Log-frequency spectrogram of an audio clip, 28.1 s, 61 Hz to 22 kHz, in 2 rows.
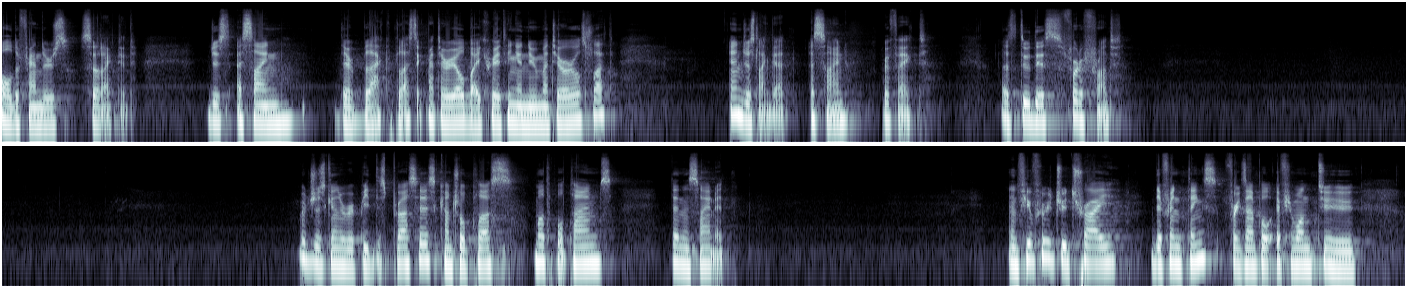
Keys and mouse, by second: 0.1 shift+middle click, 0.4 middle click, 2.6 click, 3.4 click, 4.4 click, 8.0 Tab, 9.2 alt+a, 11.0 shift+click, 11.5 Tab, 12.0 3, 12.6 click, 15.9 ctrl+KP_Add, 16.6 ctrl+KP_Add, 17.0 click, 18.2 ctrl+KP_Add, 18.5 ctrl+KP_Add, 19.7 click, 20.2 Tab, 21.2 click, 21.7 middle click, 22.3 shift+click, 23.0 middle click, 23.5 Tab, 23.5 middle click, 24.3 KP_3, 25.0 click, 26.0 c.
